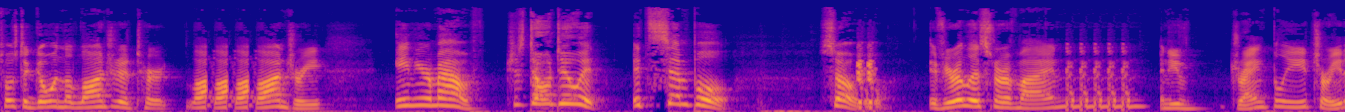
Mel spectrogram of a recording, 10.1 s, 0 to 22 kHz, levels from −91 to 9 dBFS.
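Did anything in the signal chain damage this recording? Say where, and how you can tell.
Yes. Repeated frames: compressed frames were written or sent more than once, so the decoder replays them as stutters. A 157 ms block plays three extra times at 1.53–2.0 s. A 78 ms block plays twice more at 6.42–6.58 s, just before "if you're a listener". A 105 ms block plays five extra times at 7.98–8.50 s, between "you're a listener of" and "and you've".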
